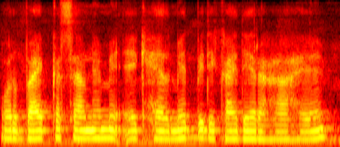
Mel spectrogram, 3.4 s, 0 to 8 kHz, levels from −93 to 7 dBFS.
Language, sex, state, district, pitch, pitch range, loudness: Hindi, male, Arunachal Pradesh, Papum Pare, 120 Hz, 115-125 Hz, -20 LUFS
